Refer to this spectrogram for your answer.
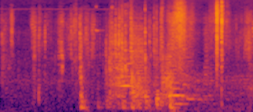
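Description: A man opens the driver's door of his car on a dimly lit path: the door clicks open with a dull thunk, followed by a short rustling, creaking stretch and a final sharp click, moderately loud, with no talking.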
